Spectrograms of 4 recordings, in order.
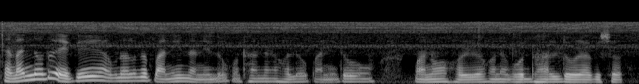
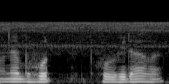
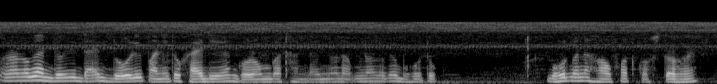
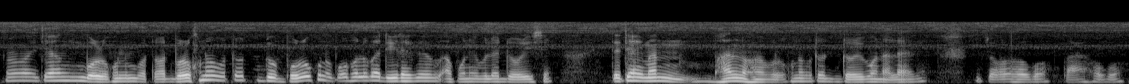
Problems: constant background noise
